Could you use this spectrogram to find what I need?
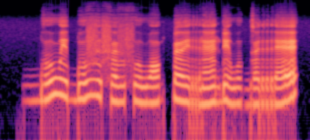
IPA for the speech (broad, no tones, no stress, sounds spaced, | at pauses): ɡ͡b ʊ w ɪ ɓ ʊ v ɪ f œ v f ʊ w ɔ k͡p œ ɪ̯ r ɛ̃ ɗ ɪ w ʊ ɡ œ r ɛ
